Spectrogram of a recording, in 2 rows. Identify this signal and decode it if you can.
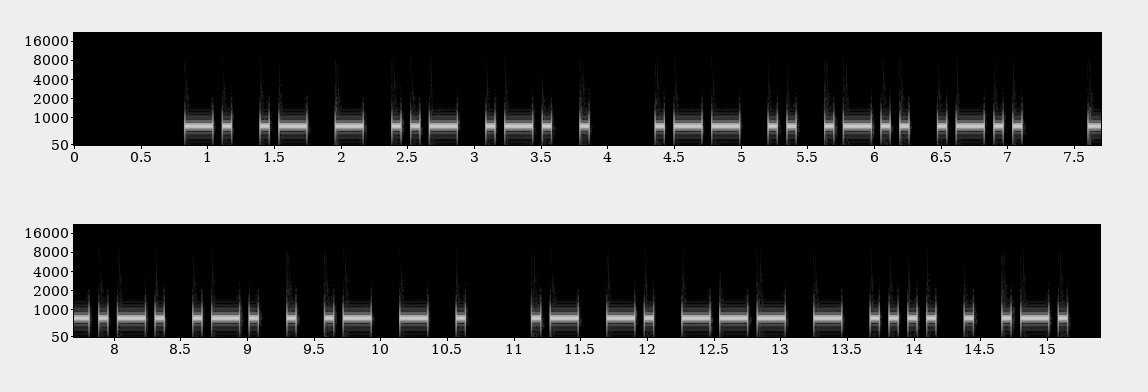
Morse code, heard as a keyed tone, about 17 wpm, 700 Hz. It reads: NATURE WILL CREATE ANOTHER
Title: Sentences from Top 1000 Words - Review Part 3 - 17wpm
